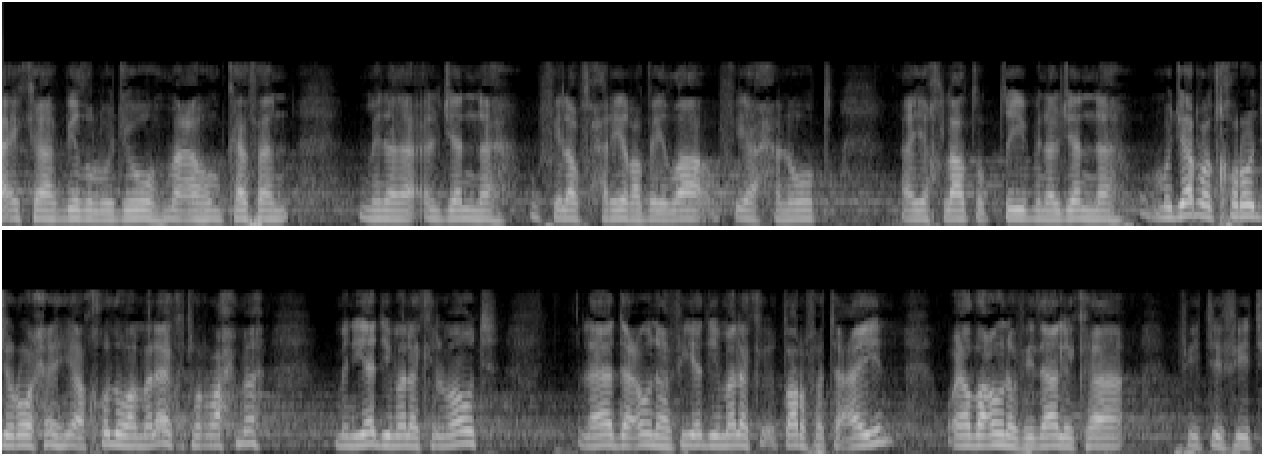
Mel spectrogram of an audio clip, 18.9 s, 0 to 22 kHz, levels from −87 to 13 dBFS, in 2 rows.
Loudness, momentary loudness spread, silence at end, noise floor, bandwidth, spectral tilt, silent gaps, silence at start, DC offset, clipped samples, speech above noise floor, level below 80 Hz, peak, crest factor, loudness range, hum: -22 LUFS; 11 LU; 0 s; -44 dBFS; 7.2 kHz; -7.5 dB/octave; none; 0 s; under 0.1%; under 0.1%; 22 dB; -44 dBFS; -4 dBFS; 18 dB; 4 LU; none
